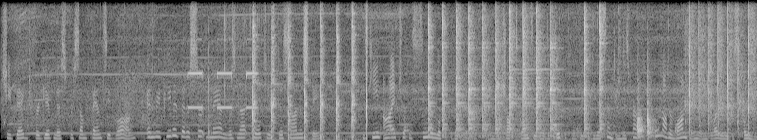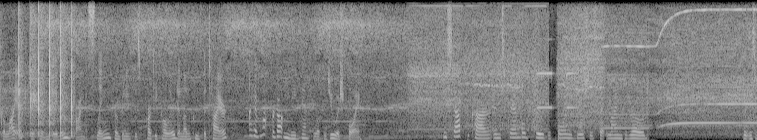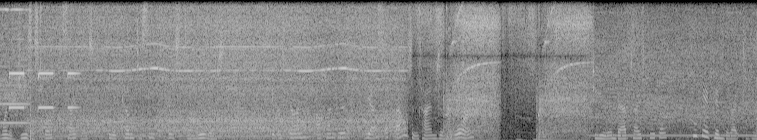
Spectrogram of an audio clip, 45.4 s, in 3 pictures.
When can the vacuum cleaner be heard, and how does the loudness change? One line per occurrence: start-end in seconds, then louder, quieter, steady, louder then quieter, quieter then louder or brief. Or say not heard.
0.0-45.3 louder.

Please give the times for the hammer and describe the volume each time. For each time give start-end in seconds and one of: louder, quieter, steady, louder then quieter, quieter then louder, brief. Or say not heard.
4.8-16.6 steady.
